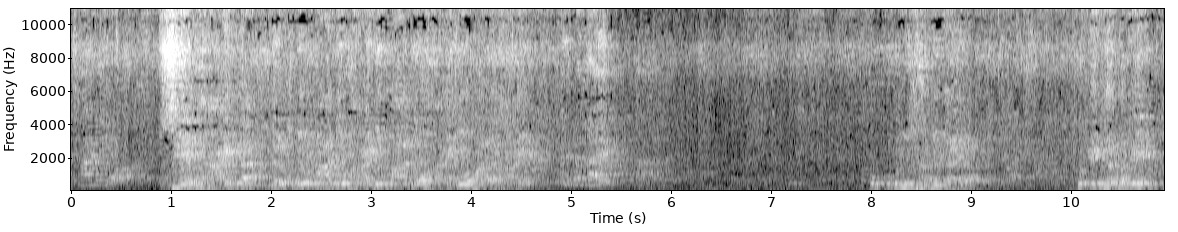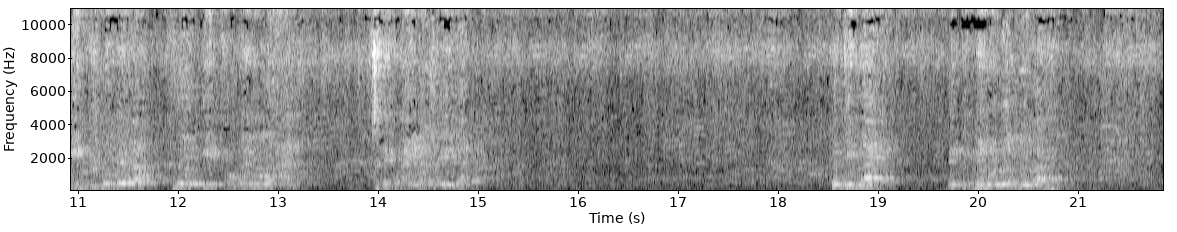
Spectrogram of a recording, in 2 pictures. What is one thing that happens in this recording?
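A woman speaks with animation through a loudspeaker microphone.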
